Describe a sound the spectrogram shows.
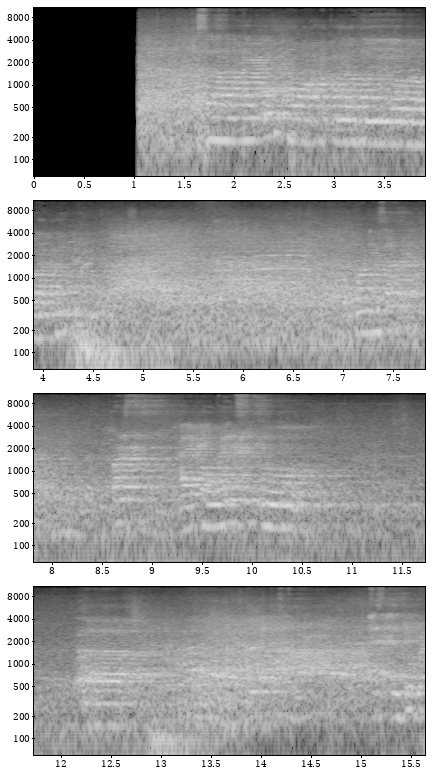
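A young man speaks into a microphone, heard through loudspeakers in a large echoing hall.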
